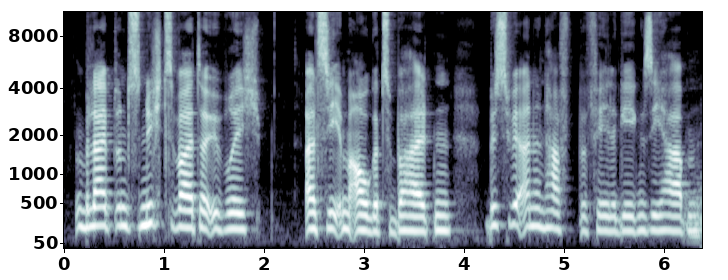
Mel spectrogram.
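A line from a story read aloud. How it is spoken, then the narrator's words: Calm inspector. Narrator (German): sagte der Inspektor ruhig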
